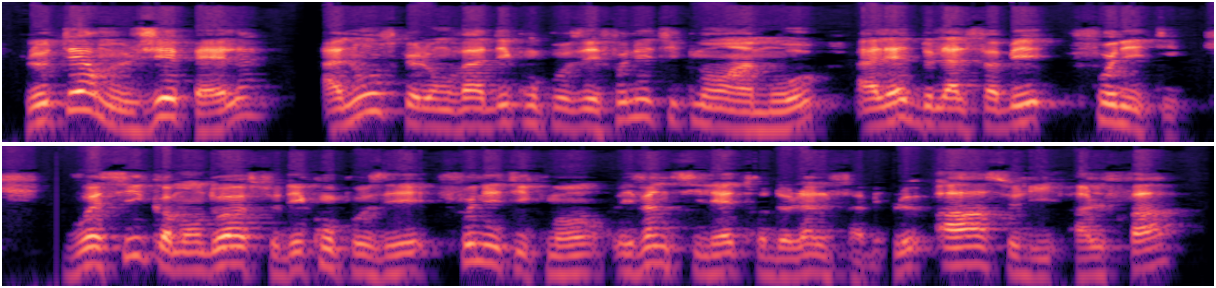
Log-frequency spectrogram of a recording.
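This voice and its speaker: A man reading a scripted instructional narration in a steady, methodical way. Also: medium pitch, muffled recording.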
